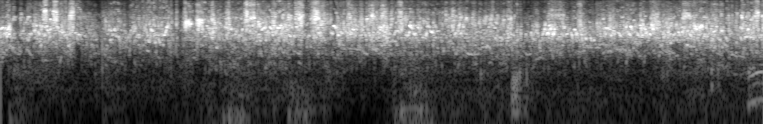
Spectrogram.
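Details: A flock of budgerigars kept in an aviary, chirping nonstop: a busy, scratchy warbling chorus of overlapping high notes, with faint low knocks now and then.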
